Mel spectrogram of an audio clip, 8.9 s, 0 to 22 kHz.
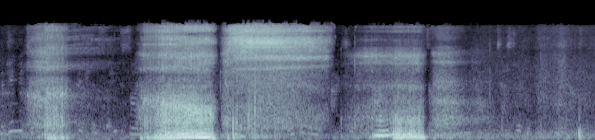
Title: Snoring(1)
